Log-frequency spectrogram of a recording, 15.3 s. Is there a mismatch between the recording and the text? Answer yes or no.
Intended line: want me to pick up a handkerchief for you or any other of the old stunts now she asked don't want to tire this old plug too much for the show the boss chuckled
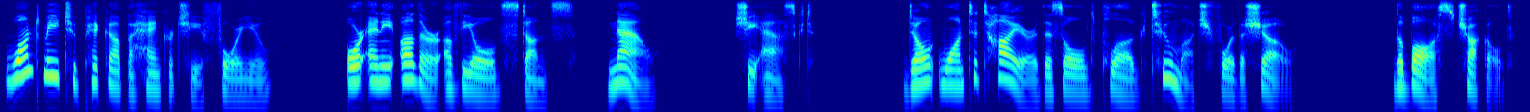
no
